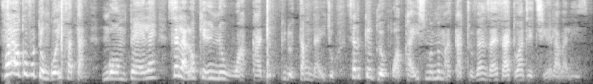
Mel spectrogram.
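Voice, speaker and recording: A woman's voice: mid-range voice, a little fast, hardly any pauses, noisy background. A woman in her fifties giving a casual, scolding rant, often repeating herself. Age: 50s. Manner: animated, repetitive, scolding. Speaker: online commentator. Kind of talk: casual ranting commentary.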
